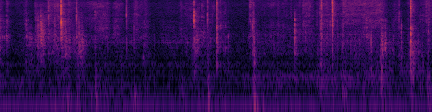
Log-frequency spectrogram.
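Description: Light clicks, taps and rustles of a plastic laminating pouch and a strip of card being handled on a cutting mat, over a faint steady low hum.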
